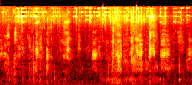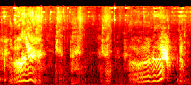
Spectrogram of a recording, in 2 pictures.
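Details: Bix, Banjo and Button, three dogs at play with a Jolly Ball indoors, give rumbling play growls, broken by two louder, strained, whiny growl-barks about three seconds apart.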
